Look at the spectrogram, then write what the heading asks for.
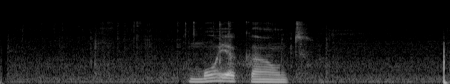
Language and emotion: Russian, neutral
